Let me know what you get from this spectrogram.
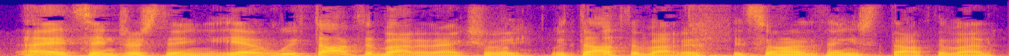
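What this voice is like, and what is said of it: Foreign, mixed Italian-European accent. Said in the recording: “his accent sounds foreign... a foreign-sounding accent... It's a weird accent. I was born and raised in Italy... my accent is a little mixed. But originally I'm Italian.”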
